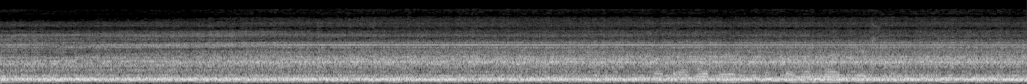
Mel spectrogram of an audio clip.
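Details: Webasto heater on a 1999 Seat Alhambra 1.9 TDI, after repair: a steady, even roar of burner and blower with no surging, pulsing or rattles. It is running normally.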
